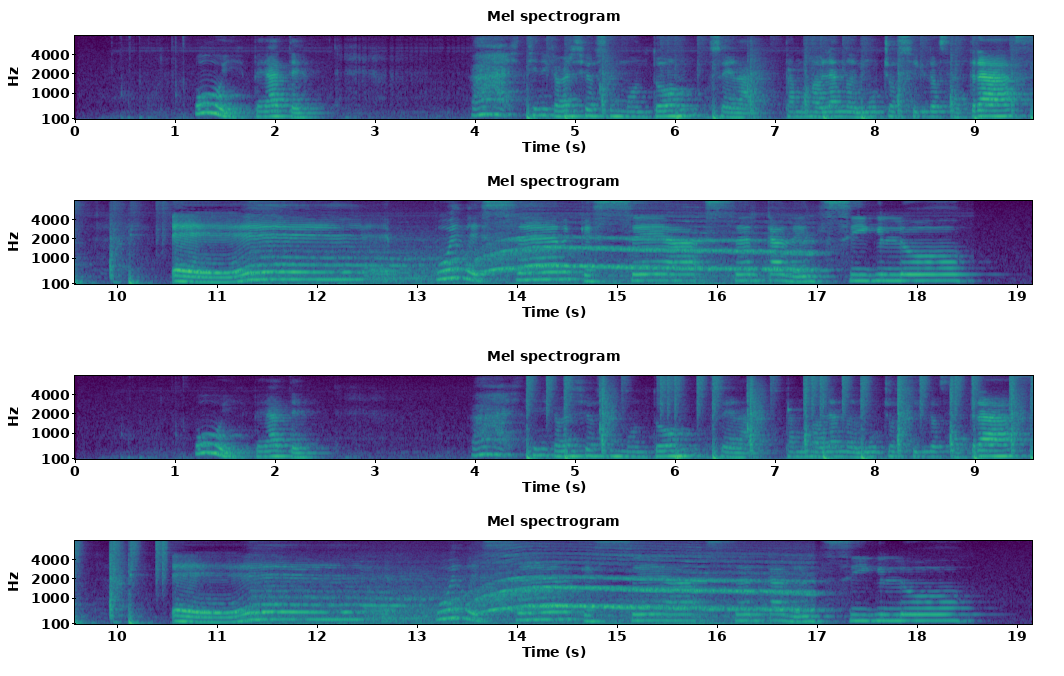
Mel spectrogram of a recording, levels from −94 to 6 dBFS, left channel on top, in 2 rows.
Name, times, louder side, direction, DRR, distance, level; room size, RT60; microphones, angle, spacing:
voice 1, 1.2-2.4 4.0-9.6 10.5-12.8 13.2-18.6, left 4 dB, 55° left, 1.0 m, -33 dB
sound 1, 4.5-5.6 5.8-10.5, right 4 dB, 70° right, 0.9 m, -36 dB
sound 2, 11.3-17.0, right 1 dB, 20° right, 2.0 m, -36 dB
13.5 x 11.5 x 9.0 m
head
